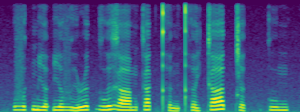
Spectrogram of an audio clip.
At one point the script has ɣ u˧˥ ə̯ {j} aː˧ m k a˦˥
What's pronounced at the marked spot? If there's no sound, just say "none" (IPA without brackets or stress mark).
ɣ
